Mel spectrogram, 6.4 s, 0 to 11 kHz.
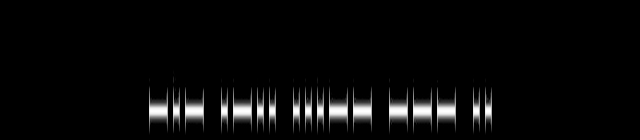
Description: Morse code, heard as a keyed tone, about 21 wpm, 700 Hz. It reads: KL3OI
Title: Speed Racing - USA 2x2 Call Signs 17wpm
